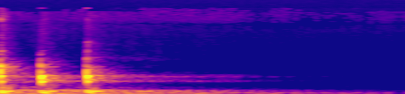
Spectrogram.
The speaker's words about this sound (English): And I'm knocking on wood here.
